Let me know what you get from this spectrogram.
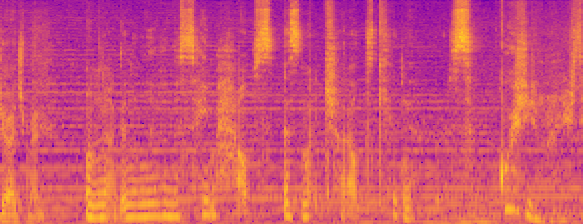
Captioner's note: voiceover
